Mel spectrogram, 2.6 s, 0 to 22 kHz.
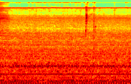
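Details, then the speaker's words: Cummins Onan generator on new Coachmen Nova 20C RV, 0.7 hours, after recall fuel-line hose replacement for vapor lock stalling, running Truma A/C on low: steady low hum with constant tone, no surging; normal running. "turn it on a low so I can hear and so far the inner the motor generator is operating"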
